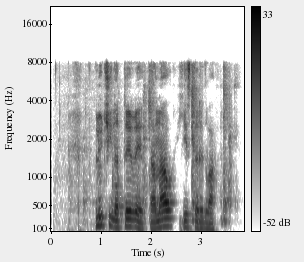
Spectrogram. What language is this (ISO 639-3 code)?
rus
